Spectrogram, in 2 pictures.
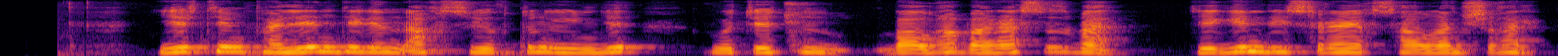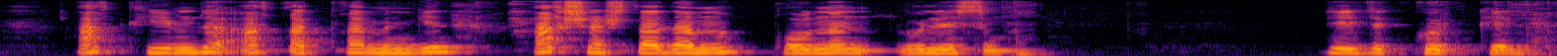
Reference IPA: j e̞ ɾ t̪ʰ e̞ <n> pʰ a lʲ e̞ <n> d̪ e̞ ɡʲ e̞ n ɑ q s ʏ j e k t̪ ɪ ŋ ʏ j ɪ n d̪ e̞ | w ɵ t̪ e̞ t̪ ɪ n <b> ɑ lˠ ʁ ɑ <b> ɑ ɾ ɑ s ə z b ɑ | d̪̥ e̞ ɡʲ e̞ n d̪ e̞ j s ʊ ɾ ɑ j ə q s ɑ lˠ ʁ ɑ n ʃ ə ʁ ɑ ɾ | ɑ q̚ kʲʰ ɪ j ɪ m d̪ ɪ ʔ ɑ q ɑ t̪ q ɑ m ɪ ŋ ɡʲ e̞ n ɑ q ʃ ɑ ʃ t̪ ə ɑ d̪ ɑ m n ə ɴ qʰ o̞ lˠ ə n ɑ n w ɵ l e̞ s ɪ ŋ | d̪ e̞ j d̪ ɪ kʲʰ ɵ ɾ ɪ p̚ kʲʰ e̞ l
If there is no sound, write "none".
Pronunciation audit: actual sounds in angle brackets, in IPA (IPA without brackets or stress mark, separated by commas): ŋ, n, b, b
